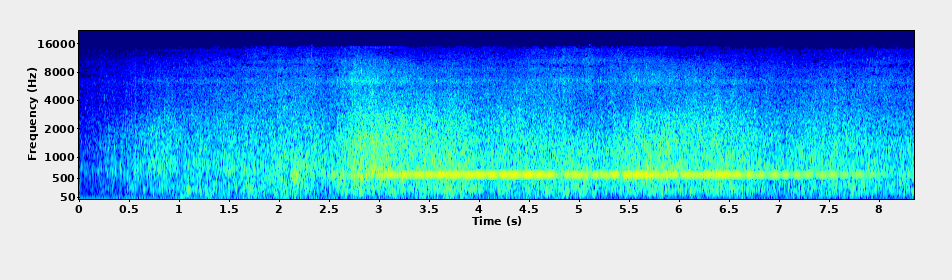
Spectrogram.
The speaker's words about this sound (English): Water lapped against the low hull of the boat, its rhythm synchronized with the poles on the float line as the small white plastic pods that kept the net afloat knocked against the shiny metal of the vessel.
